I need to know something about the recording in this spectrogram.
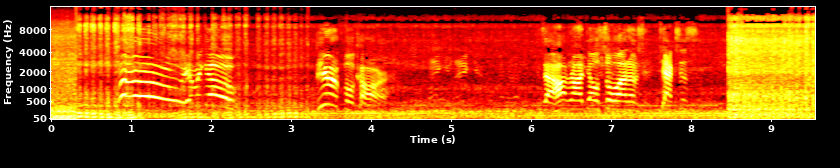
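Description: A race car engine rumbles loudly at idle.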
